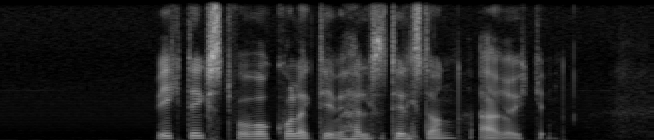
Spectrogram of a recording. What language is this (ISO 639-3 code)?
nor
